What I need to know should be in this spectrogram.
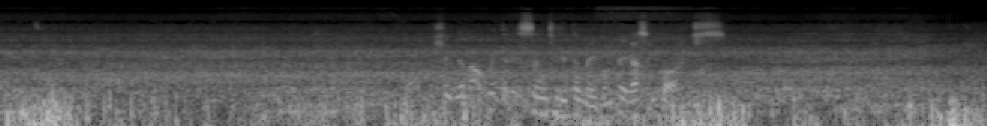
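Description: A bus engine rumbles as a large coach pulls slowly away.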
